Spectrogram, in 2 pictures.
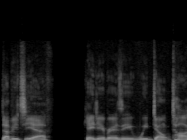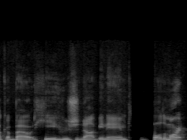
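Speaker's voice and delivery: ordinary talk, nothing marked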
